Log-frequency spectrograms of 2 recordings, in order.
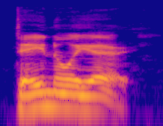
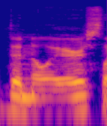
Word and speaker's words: Desnoyers: But also, to that matter, Elliot Desnoyers is evidently how you say his name, not Desnoyers, like we were saying.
